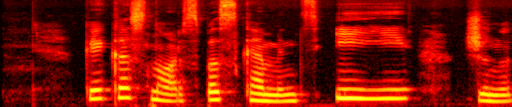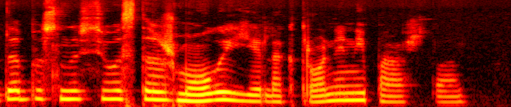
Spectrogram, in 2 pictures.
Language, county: Lithuanian, Šiauliai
